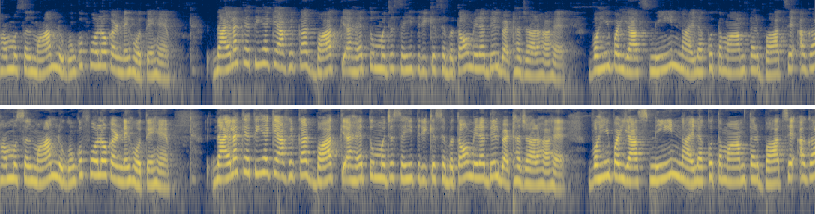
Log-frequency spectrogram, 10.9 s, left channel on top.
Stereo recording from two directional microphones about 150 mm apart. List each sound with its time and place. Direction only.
0.0 s a woman's voice: 35° right (ahead or behind)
